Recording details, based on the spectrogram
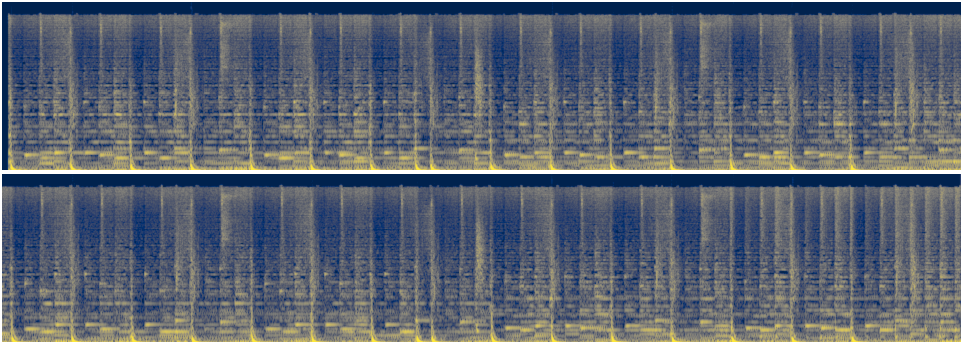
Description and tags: Pretty standard EDM. Created with the stock stuff in Logic Pro X as well as this drum Loop:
